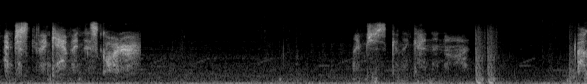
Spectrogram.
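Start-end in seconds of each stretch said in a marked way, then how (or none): 3.5-5.9 hushed whisper while hiding. Real, not acted. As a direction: whisper it so nobody hears. Hiding in a corner, camping.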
